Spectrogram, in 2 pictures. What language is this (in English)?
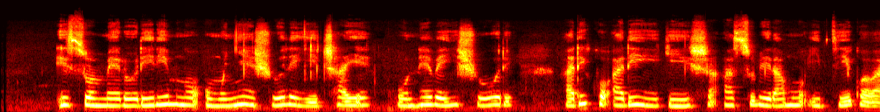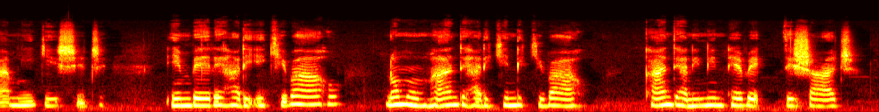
Rundi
